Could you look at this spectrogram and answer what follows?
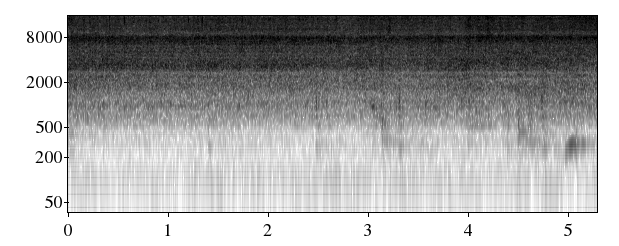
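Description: A steady, broad sizzle of broad beans and onions frying in a pan, with faint scraping and stirring sounds now and then.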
